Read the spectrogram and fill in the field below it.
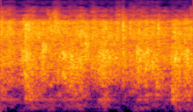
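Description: Audience applause after a Hindi poetry recitation at a school event, a dense, steady wash of many hands clapping that holds evenly loud from start to end.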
